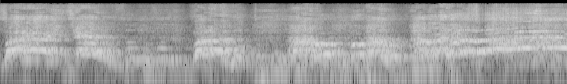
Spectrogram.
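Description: Two men shouting together on stage in a run of long, loud cries without words, four in a row, each about a second long, the last rising in pitch.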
